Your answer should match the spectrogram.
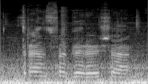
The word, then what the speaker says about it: Transfăgărășan: Transfăgărășan.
